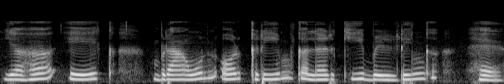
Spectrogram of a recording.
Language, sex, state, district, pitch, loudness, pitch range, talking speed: Hindi, female, Madhya Pradesh, Dhar, 235 Hz, -14 LUFS, 225-255 Hz, 105 wpm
